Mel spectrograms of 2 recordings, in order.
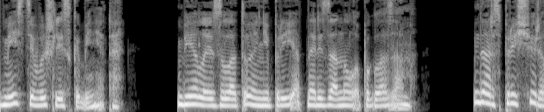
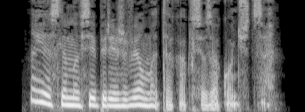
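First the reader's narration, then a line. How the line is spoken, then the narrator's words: Grumbling. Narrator (Russian): буркнул Дарс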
